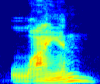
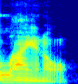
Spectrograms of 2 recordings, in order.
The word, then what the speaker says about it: Lion: or whatever but yeah lion lion l Johnson he's um uh um no it's lion that's his name his first name and then his last name is El Johnson not Lionel or Lionel lion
